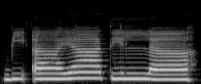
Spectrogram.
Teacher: بآیات اللہ، کھڑے زبر کھینچ کے پڑھا جائے گا اور اللہ لفظ سے پہلے زیر ہے، اللہ لفظ نارمل پڑھا جائے گا، موٹا نہیں کیا جائے گا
